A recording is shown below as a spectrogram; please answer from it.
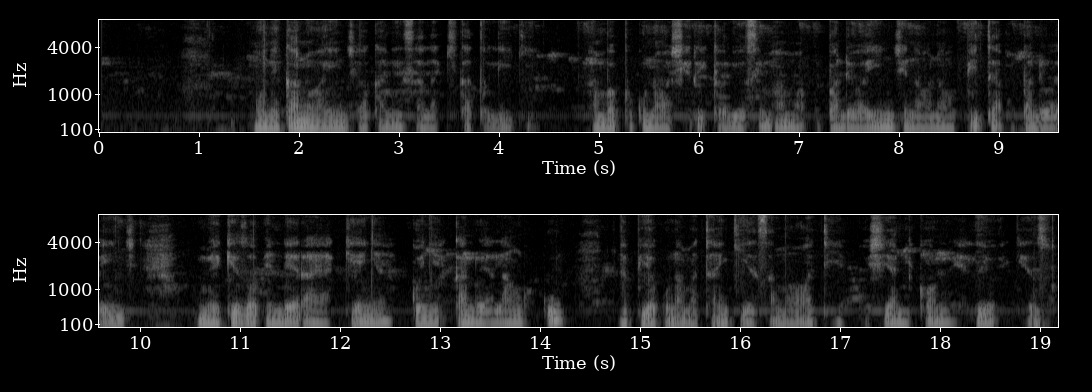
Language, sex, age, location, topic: Swahili, male, 18-24, Mombasa, government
